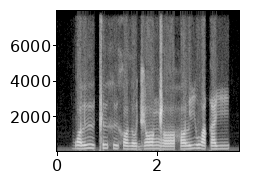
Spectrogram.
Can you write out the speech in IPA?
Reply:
bɔ˧lʉː˦˨ǁʉ˦ xʉ˧xɔ˧ðo˧ d͡ʒɔː˦ŋ͡ǁɔː˧hɔ˦ liː˦wɔ˧qiː˦

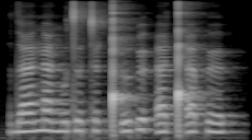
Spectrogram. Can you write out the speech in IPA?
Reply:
dæ ŋæŋutɯtø ǃʼɯɠø ʔæǃʼæ pʏ

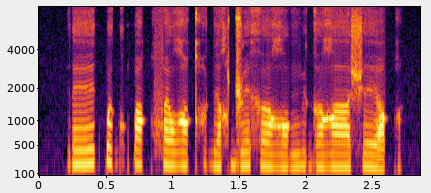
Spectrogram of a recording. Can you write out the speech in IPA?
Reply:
ɾeː k͡pəɡɔk͡pəːqfeo̯ ʁəqʰə̤ ɡeχɖ͡ʐye̯xəː ʁɔŋ͡myɡəːʁaː ʃeːq

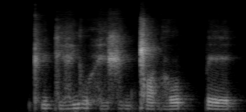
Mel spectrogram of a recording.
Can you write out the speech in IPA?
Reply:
ʈʰikʲæ̤ juhe̤ ʃi̤bǁɑɡʱo pːe

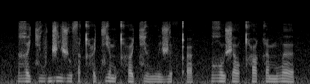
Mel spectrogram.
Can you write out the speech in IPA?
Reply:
ʁɪt͡ɕuv d͡ʒiʒusɪqʰʏ t͡ɕimqʰu t͡ɕʏvwɪ ʒɪθqʼʏ | ʁuʃɐw qʰʏqim βɐ

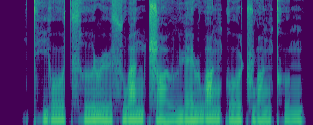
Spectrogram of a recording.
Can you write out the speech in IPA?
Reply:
t̪ʰjo˧˥ʊ̯t͡sʰɹ̩˧˥ɻɻ̩˨˩ swa˥n ʈ͡ʂɑ˨˩ʊ̯ lɥɛ˧˥ɻwɑ˥ŋko˧˥ʊ̯ ʈ͡ʂwɑ˥ŋkʰʊ˧˥ŋ

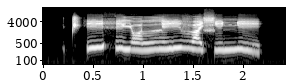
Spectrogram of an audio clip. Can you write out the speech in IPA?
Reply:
t͡ʃʼihijɔ lːiva ɕiɲi

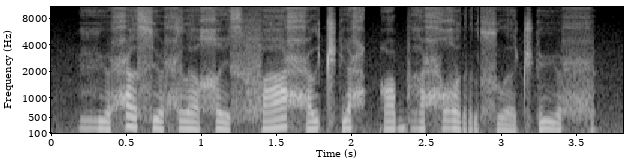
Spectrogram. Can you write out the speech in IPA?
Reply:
ɦyː˧˩ħə˥˧ sy˧˩ħlə˧˩χi˧˩sfaː˧˥ ħɯ˧˥t͡ʃʼi˥˧ħ qʷɯ˧˥bʱə˥˧ħʁʷə˥˧r sʷəː˧˩t͡ʃʼy˥˧ħ

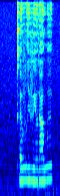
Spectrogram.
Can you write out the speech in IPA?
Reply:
kʼɛ˨vi˨vʲa˨ə̯ ɾa˨wɪ˧

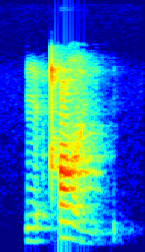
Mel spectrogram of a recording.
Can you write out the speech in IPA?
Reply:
iʔqʰɔ ʁi̤ʔ

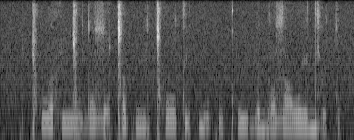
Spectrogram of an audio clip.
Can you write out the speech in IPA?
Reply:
ǀʰuɐ̯hiŋ͡ǀṵdo zˤṵǀakʷnʲe ǀʰo tḭtbokʷḭ kʷʼibɐbʲuzˤe wedʲot

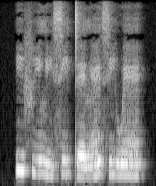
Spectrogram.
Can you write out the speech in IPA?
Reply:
i˦fi˧li˨ si˧ tɛ˨lɛ̃˨˦ si˧ wɛ̃˧

